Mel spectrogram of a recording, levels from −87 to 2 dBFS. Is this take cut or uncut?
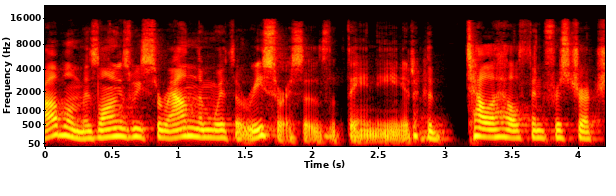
cut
